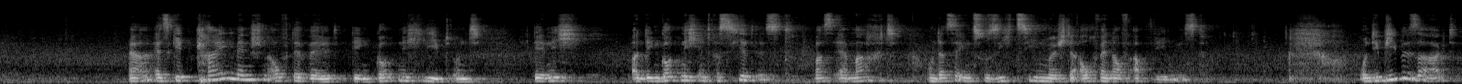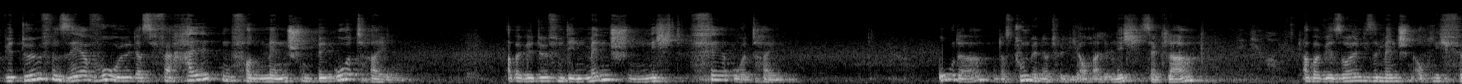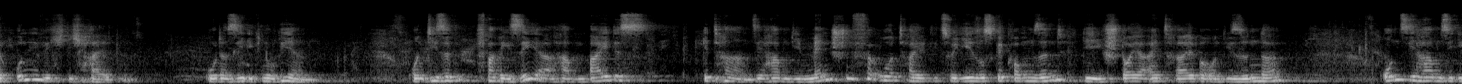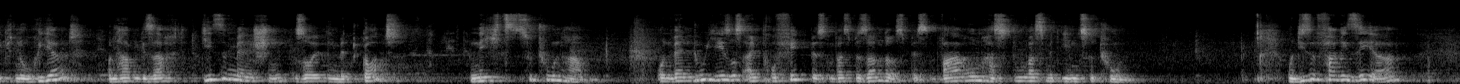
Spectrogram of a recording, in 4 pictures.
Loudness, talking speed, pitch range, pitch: -24 LUFS, 145 wpm, 145-190 Hz, 155 Hz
